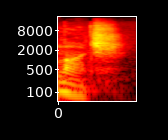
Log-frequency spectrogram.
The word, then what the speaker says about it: launch: like uh a rocket launch exactly launch l n CH and not like our that's lunch yes exactly different pronunciation launch lunch right to launch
